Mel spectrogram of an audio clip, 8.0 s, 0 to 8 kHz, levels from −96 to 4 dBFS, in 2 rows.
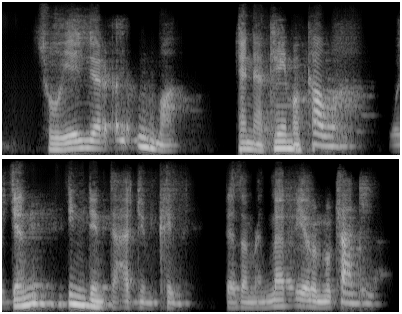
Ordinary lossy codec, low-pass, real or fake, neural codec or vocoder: none; none; fake; codec, 16 kHz, 0.5 kbps, X-Codec, HuBERT features, trained on general audio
